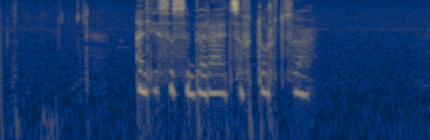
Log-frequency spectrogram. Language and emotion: Russian, neutral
